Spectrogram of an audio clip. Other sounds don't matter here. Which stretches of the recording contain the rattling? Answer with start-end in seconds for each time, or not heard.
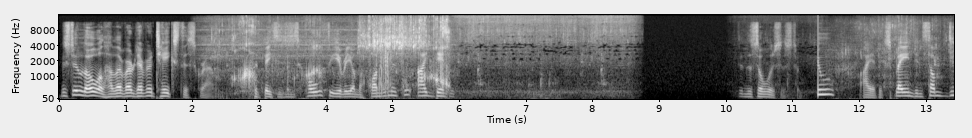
4.5-5.6.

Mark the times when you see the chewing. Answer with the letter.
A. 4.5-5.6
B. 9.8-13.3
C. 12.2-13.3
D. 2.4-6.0
D.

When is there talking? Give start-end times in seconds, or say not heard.
0.0-2.3, 2.9-5.9, 10.2-13.3.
